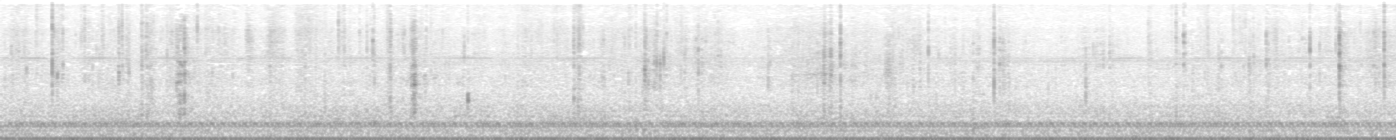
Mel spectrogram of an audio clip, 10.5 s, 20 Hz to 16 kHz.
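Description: A solid white bar of soap, held in a gloved hand, is scraped with a utility knife blade, and the flakes fall onto a pile. Quick, faint, dry scraping ticks and crackles patter steadily throughout over a constant low hum, with brief bright edges around 3 kHz. The overall level stays quiet and even, with no single loud hit standing out.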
